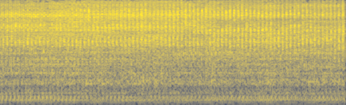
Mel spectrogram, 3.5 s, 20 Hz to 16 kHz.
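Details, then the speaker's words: Bell & Howell 2575 16mm Filmosound projector, side panel off, running in drive without film: fast rough clatter of three or four beats a second over motor hum; needs two nylon gears, lower sprocket drive gear and worm gear, suspected worn. "It's really a shame too. I mean, it actually doesn't run too badly, but I'm afraid to thread film into it because Lord only knows what'll happen."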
